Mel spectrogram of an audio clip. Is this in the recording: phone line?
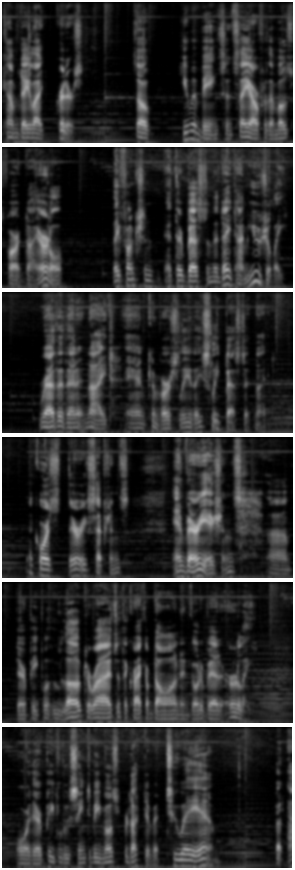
no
